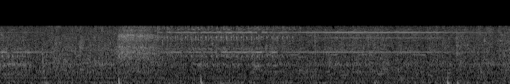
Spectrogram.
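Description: Mobile phone ringing with a high, fast-trilling electronic ring that gets louder about a second in.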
